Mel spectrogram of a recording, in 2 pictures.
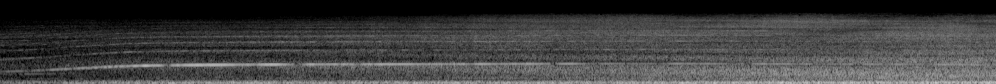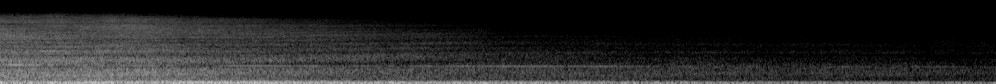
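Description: An Airbus A320neo takes off from Manchester Airport bound for Malta, its jet engines a loud sustained roar with a rising whine that swells and then slowly fades into the distance.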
